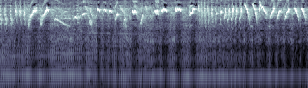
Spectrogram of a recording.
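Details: White-eye in insistent 'nembak' (shooting) song: high, tumbling chirps and short trills in quick succession, some notes sliding downward, with a constant low droning hum behind.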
